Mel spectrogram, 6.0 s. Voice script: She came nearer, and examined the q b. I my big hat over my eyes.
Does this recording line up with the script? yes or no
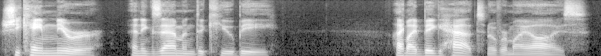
yes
